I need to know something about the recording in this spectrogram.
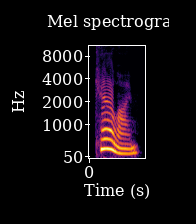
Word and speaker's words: Caroline: as a Nantucket afternoon Caroline he says emphasis on the last syllable which he always pronounces as bleen hey she says she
